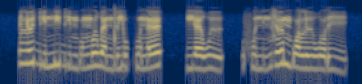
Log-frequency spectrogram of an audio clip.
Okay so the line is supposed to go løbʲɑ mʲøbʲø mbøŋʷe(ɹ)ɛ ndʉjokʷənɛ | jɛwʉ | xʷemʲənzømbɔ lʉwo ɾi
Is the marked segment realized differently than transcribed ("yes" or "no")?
yes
